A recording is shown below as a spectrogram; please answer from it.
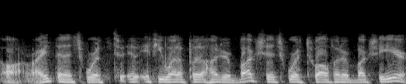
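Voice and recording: A man speaks at a fairly quick pace in a fairly low pitch, with a slightly husky edge and ordinary pitch variation.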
